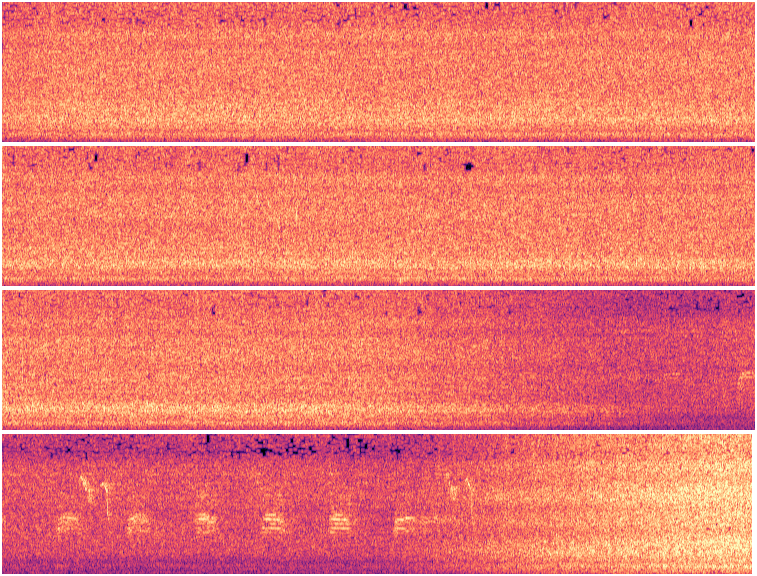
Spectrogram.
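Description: Shallow mountain stream rushing over rocks and riffles, a steady wash of water. It fades somewhat about two-thirds of the way through, then grows louder again near the end.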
